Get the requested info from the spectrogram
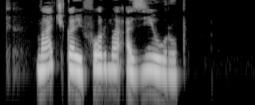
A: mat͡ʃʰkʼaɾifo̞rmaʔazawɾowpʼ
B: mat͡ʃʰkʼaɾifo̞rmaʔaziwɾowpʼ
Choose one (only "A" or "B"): B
